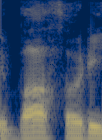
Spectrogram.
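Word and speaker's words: Bathory: Его зовут Золтан Баттери, ну или Баттери, если правильно, да, там произношение там выстраивать.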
